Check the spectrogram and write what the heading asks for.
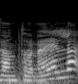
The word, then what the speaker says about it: Antonella: morning my name is antonella antonella can you repeat it and very easy to remember rhymes with the mozzarella that's another famous one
